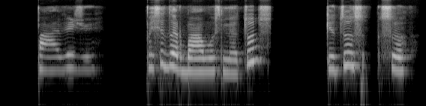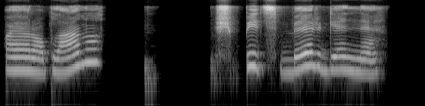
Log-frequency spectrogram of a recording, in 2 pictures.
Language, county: Lithuanian, Vilnius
